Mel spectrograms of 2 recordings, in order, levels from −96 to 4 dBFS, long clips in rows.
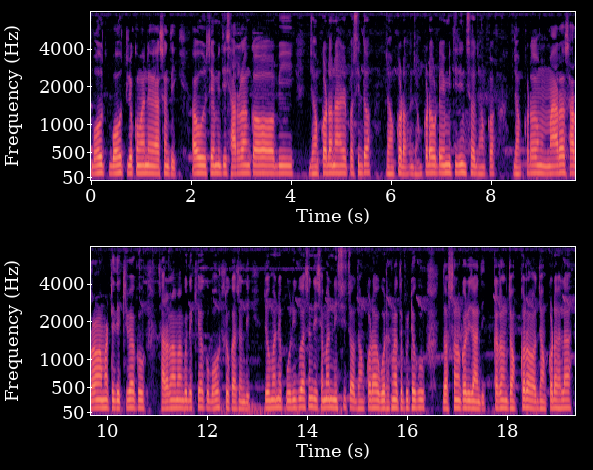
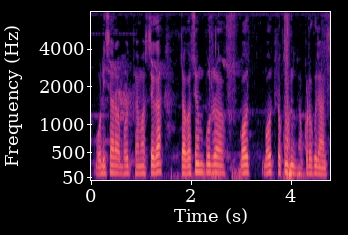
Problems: constant background noise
